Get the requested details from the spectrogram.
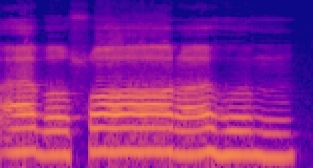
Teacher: اب با ساکن پر قلقلہ ہوگا، صاد حروف مستعلیہ ہے اور الف بھی اس کے ساتھ پر پڑا جائے گا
